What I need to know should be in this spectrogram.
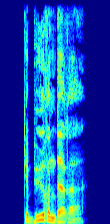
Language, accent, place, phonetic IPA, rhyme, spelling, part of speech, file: German, Germany, Berlin, [ɡəˈbyːʁəndəʁə], -yːʁəndəʁə, gebührendere, adjective, De-gebührendere.ogg
- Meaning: inflection of gebührend: 1. strong/mixed nominative/accusative feminine singular comparative degree 2. strong nominative/accusative plural comparative degree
